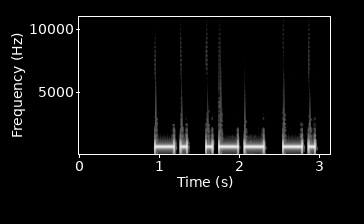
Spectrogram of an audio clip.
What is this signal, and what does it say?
Morse code, heard as a keyed tone, about 15 wpm, 700 Hz. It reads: NWN
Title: USA Call Sign Postfixes - 3 Letters 15wpm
